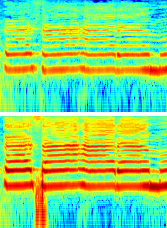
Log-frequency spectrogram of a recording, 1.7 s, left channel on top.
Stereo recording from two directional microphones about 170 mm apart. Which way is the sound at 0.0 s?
35° right (ahead or behind).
